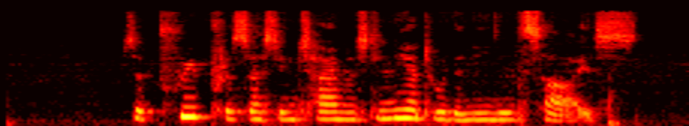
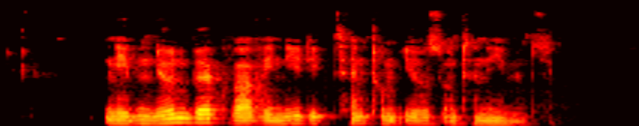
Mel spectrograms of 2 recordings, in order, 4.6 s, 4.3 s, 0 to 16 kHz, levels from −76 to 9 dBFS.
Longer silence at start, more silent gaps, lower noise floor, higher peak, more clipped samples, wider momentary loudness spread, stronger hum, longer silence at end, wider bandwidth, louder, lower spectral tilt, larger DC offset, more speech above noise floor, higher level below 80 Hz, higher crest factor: about the same, 0.8 s vs 0.7 s; neither; second, -60 dBFS vs -73 dBFS; about the same, -4 dBFS vs -4 dBFS; neither; about the same, 11 LU vs 13 LU; neither; second, 0.4 s vs 0.6 s; about the same, 11.5 kHz vs 11.5 kHz; about the same, -21 LUFS vs -22 LUFS; second, -4 dB/octave vs -6 dB/octave; neither; second, 39 dB vs 51 dB; about the same, -52 dBFS vs -48 dBFS; about the same, 18 dB vs 20 dB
